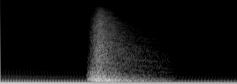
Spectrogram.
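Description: Whoosh sound effect from an animated intro about a second in, lasting under a second, over a deep sustained synth tone that slowly fades.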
